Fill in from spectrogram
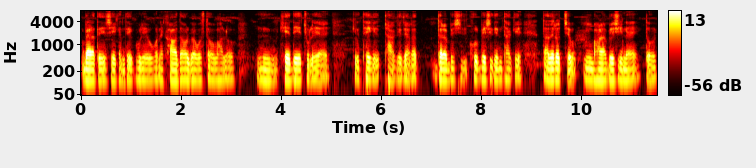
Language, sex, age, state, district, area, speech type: Bengali, male, 30-45, West Bengal, Hooghly, urban, spontaneous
